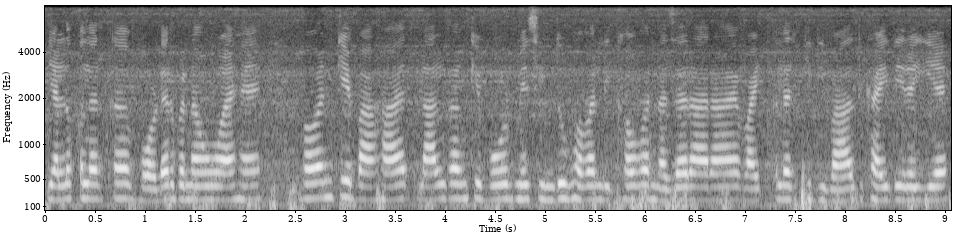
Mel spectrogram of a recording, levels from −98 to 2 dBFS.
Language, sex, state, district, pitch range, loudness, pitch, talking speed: Hindi, male, Chhattisgarh, Raipur, 195-210 Hz, -14 LUFS, 200 Hz, 205 wpm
